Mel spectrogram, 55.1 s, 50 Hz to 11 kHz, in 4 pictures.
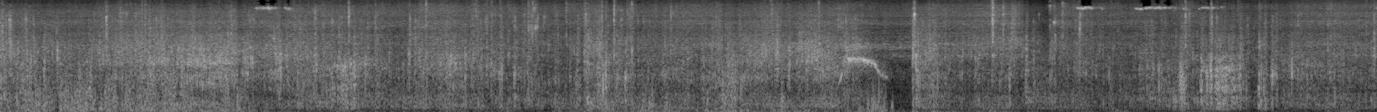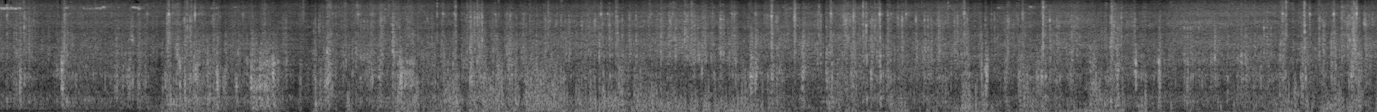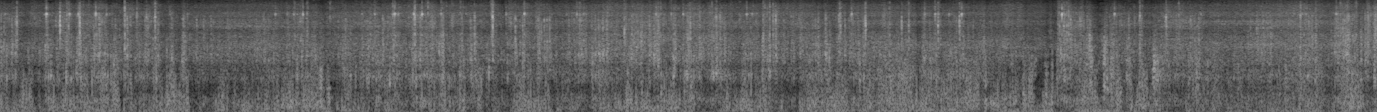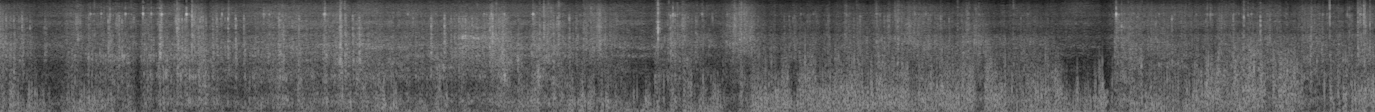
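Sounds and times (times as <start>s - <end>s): bike rattling over bumps: 0.0s - 55.0s
bike tyres on dirt: 0.0s - 55.0s
brief squeal: 8.4s - 9.0s.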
